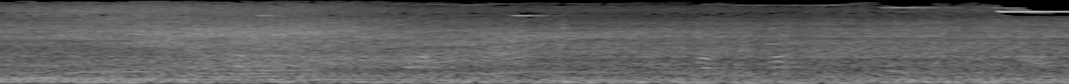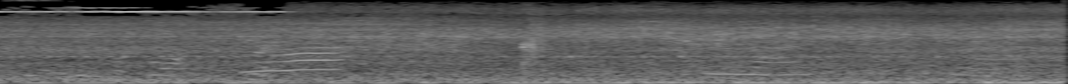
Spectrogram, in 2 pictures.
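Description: City street traffic: a steady low rumble of passing car engines and tyres, with faint distant voices mixed in.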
